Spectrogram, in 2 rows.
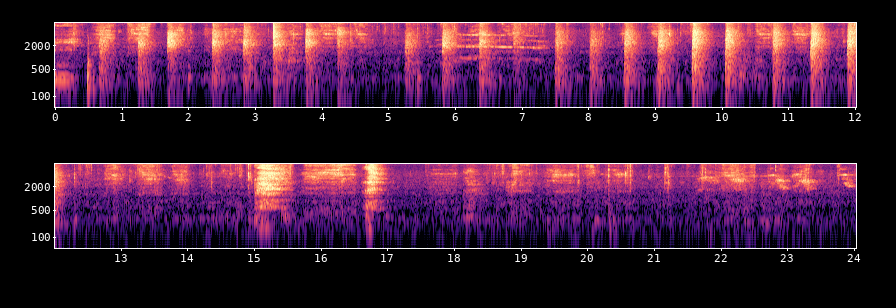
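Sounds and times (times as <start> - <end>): wet smacking chews: 10.4 - 16.6, 18.0 - 24.0.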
